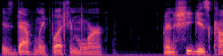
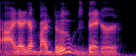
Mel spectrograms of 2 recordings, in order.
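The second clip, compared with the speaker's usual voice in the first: plain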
